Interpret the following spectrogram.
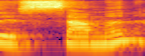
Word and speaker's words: salmon: پس کلمه دومی که یاد گرفتیم اینجا تلفظ salmon هست.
